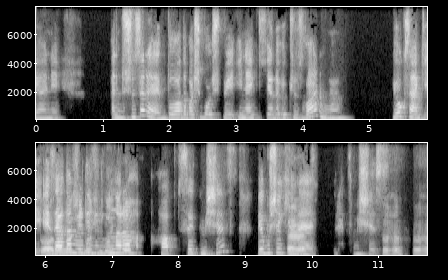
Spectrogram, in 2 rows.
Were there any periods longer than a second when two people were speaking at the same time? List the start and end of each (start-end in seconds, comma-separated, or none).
5.9-7.5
